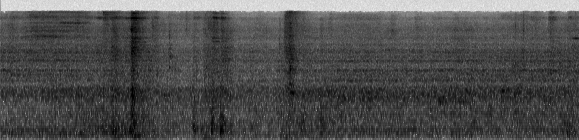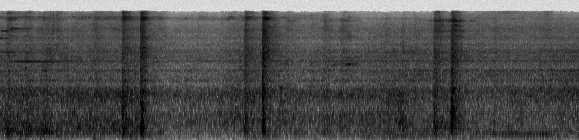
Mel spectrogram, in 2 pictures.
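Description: Passenger train running on the track, heard from the rear of the train: a steady rumble of wheels on rail with sharp, irregularly spaced clacks as the wheels cross rail joints and points.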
